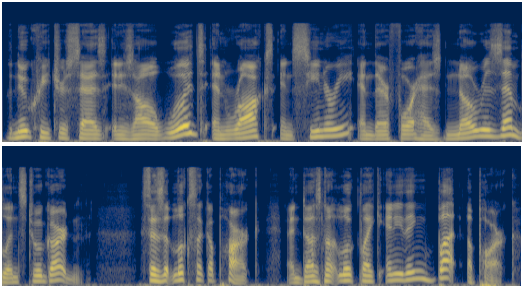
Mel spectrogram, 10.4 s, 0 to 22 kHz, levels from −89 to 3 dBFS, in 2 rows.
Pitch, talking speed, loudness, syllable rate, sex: 145 Hz, 200 wpm, -20 LUFS, 5.2 syllables/s, male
